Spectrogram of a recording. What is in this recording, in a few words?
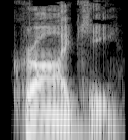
"crikey", Reino Unido; girias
